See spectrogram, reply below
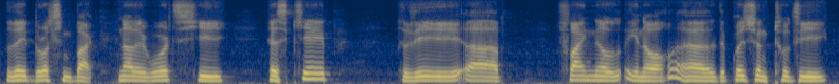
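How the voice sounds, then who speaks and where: An older man from Greece with a Greek accent, telling a history in a slow, halting way full of pauses and fillers. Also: on the high side, steady tone, dark tone, smooth, no echo. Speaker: publisher recounting company history. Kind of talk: unscripted talk.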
